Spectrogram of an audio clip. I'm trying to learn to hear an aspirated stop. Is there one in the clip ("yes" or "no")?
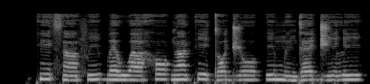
no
